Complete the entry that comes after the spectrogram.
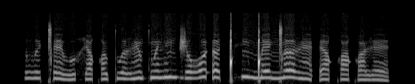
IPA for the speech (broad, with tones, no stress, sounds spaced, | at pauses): β ɘ˧ ǀ ɛ˧˩ β ʊ˧˩ x e˧˩ qʷ ɛ˧ tʷ ɜ˧ ɣ ɛ̃˥˧ tʷ ɛ̃˥ z ĩ˥ d͡ʒ ɘ˧ ʁʷ ɘ˥ ʔ ɜ˧ ǃʰ ĩ˥˧ ŋ͡ǃ ɛ˥˧ ŋ͡ǀ ɜ˥˧ ɣ ɛ̃˧˩ ʔ ɛ˧˩ qʷ i˧˩ qʷ ɛ˧ ɣ ɛ˧˩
